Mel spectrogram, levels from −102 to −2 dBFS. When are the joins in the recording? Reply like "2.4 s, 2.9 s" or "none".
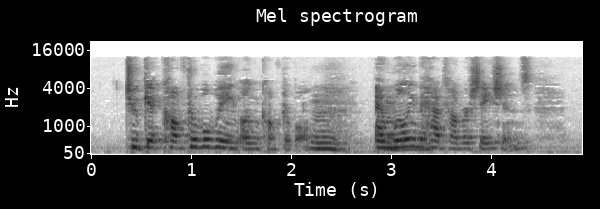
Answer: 3.5 s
